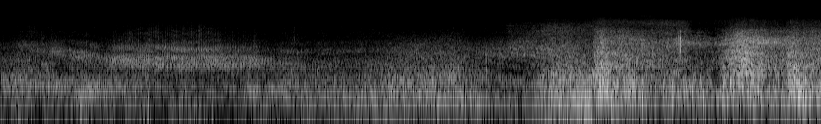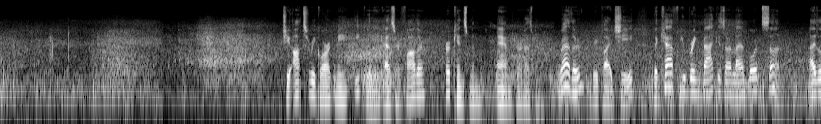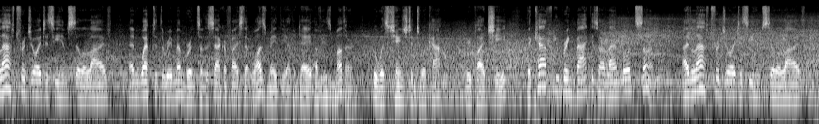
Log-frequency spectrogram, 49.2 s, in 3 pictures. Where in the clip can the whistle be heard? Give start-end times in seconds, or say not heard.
not heard.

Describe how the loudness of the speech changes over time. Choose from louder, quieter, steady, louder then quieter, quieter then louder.
steady.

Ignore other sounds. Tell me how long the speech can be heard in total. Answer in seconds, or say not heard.
27 s.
